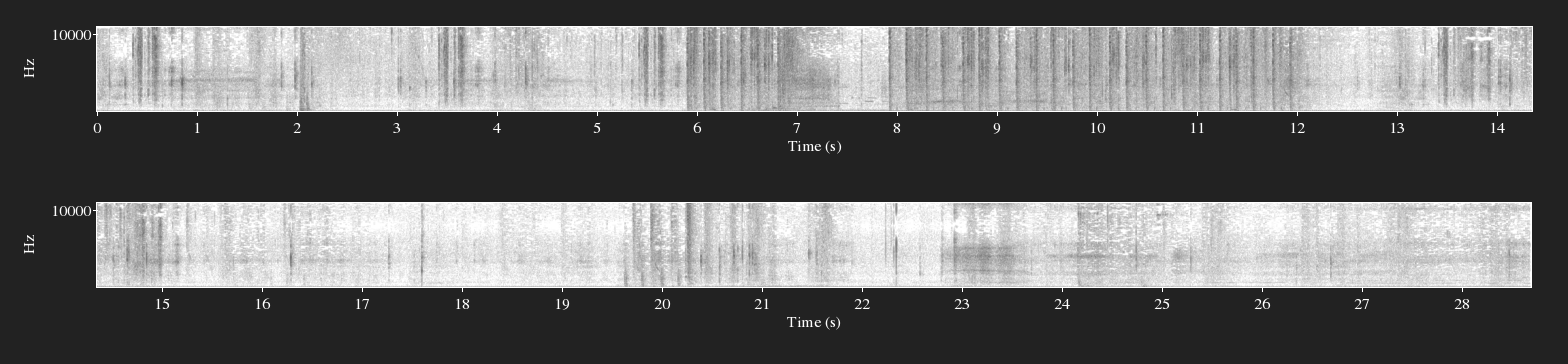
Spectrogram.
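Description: Rapid clattering building and gunfire effects sound from a video game.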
